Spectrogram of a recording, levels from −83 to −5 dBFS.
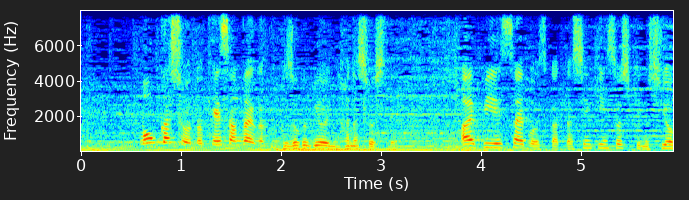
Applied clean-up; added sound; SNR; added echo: none; none; none; none.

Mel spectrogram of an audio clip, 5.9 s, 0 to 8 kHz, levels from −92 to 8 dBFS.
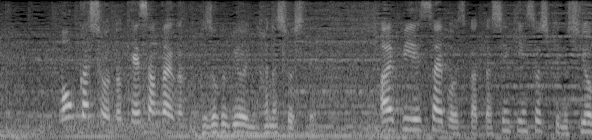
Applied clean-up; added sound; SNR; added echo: none; Motorcycle; 19 dB; none.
